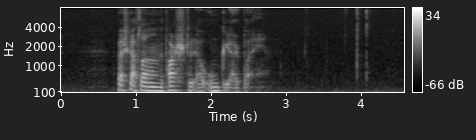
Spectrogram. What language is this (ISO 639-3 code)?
fao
